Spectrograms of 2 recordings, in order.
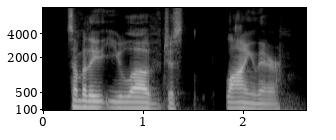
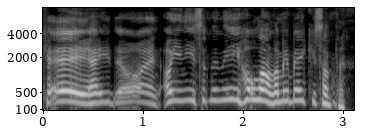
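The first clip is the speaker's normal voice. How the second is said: high, doting grandmother offering food; grandma voice; 11 semitones higher than usual. Retold or imitated. Grandma greeting her visiting grandkid in a high doting voice. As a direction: fuss over the guest like a sweet grandma. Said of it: "she'd be like".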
